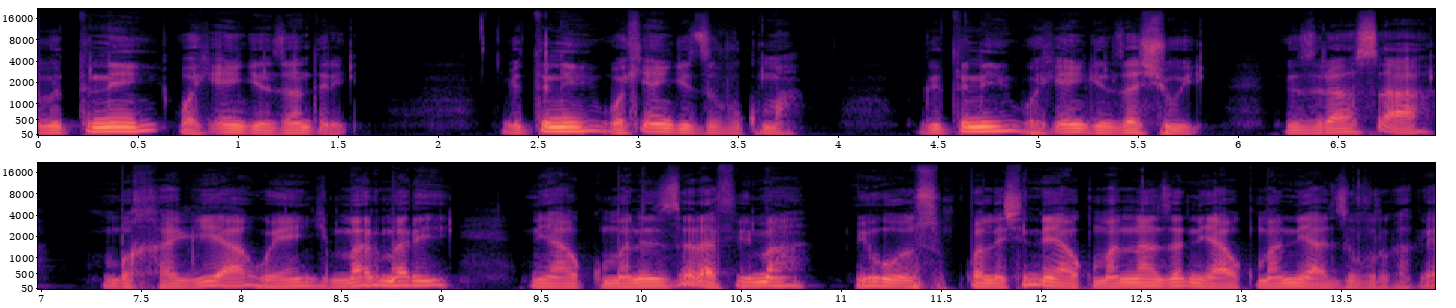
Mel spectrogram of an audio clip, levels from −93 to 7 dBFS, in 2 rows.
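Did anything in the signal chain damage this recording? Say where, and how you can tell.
No, nothing in the signal chain damaged this audio.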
